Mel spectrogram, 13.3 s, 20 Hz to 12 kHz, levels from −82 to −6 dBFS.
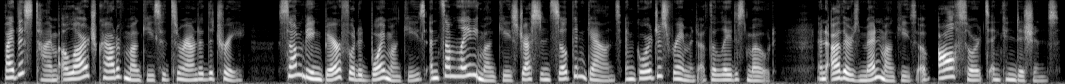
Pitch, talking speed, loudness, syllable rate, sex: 235 Hz, 185 wpm, -18 LUFS, 5.0 syllables/s, female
